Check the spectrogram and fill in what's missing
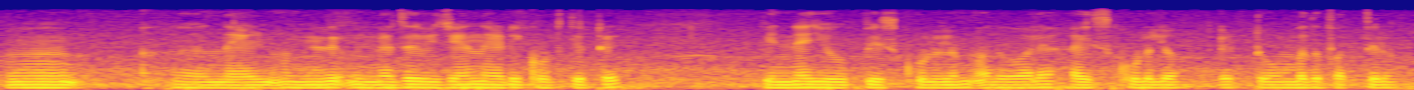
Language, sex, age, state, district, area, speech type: Malayalam, male, 18-30, Kerala, Kozhikode, rural, spontaneous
